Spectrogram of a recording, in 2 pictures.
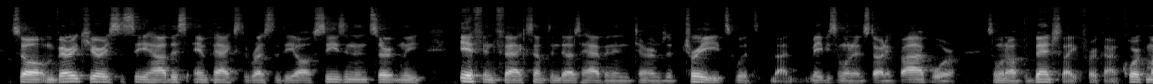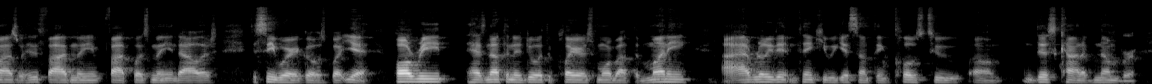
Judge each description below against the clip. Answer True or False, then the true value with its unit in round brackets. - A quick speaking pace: True (225 wpm)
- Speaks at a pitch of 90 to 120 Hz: True (105 Hz)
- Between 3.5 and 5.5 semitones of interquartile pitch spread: False (2.8 semitones)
